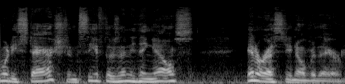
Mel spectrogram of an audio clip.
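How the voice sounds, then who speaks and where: A man talks at a very fast pace, somewhat breathy. The sound is dry, with no echo. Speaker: toy collector vlogger. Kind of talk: casual vlog chat. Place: car. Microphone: phone near.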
